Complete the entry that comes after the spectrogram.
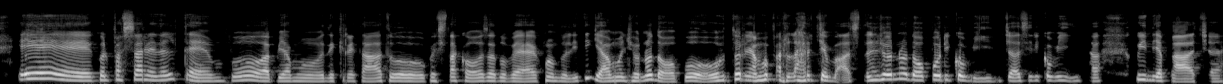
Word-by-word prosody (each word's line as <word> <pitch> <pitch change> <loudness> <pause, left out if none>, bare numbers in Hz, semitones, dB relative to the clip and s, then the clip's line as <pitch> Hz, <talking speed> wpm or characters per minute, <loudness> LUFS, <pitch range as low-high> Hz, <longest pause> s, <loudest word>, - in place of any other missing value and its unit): Ehm, 230 -8 +5
col 200 +1 -3
passare 215 0 0
del 220 +5 -3
tempo, 175 0 -1
abbiamo 155 -2 -2
decretato 150 0 -2
questa 165 +3 -3
cosa, 160 +1 -2
dove 145 -2 -1
quando 160 -2 -3
litighiamo 150 +2 -1
il 170 - -2
giorno 165 +5 +2
dopo 150 +3 +1
torniamo 195 -6 +3
a - - +4
parlarci 190 -2 -1
e - - +4
basta. 175 +2 -3
Il 200 - 0
giorno 235 +3 +4
dopo 205 -2 +2
ricomincia 165 -6 -2
si 175 +2 -10
ricomincia, 175 -4 -6 0.3
quindi 220 -5 -1
è 170 0 +2
pace. 130 -1 -1
170 Hz, 140 wpm, -20 LUFS, 155-200 Hz, 0.3 s, Ehm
